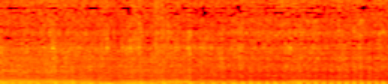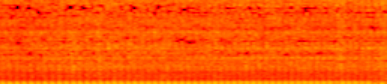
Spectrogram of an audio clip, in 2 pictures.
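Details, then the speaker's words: Honda Supra Grand after replacing the cam chain, worn chain roller was the cause: even, quick thumping idle with no chain rattle after about a minute of running, only a slightly loud exhaust; the earlier rattle is gone. "Nah kayak gini suaranya Udah halus kembali ya Tadi parah banget gemericik banget ya karena roll katanya habis nah ini udah mendingan ya"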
